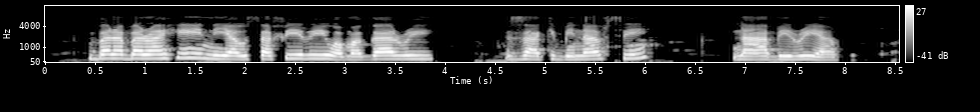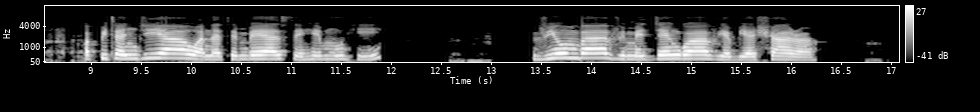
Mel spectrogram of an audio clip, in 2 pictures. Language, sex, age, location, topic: Swahili, female, 25-35, Nairobi, government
